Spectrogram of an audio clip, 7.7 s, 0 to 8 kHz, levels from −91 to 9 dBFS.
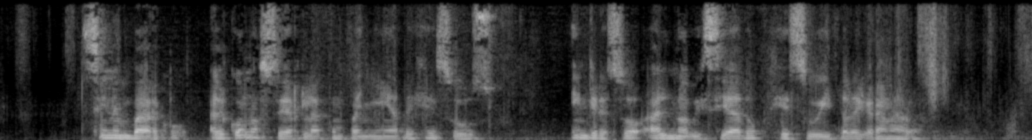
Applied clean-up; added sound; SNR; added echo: neural separator model SepFormer DNS4.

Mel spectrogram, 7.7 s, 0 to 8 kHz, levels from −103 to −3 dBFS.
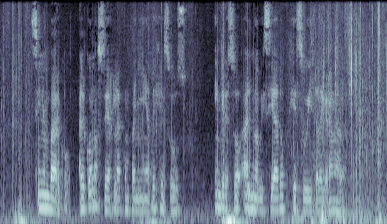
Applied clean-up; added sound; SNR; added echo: none; Crumpling, crinkling; 2 dB; none.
